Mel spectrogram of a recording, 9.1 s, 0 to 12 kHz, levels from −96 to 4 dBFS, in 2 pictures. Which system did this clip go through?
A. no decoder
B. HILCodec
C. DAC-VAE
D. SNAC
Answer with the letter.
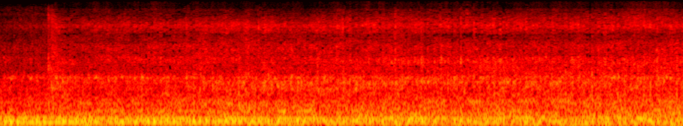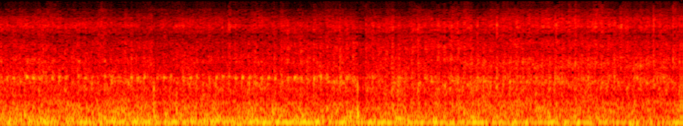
B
